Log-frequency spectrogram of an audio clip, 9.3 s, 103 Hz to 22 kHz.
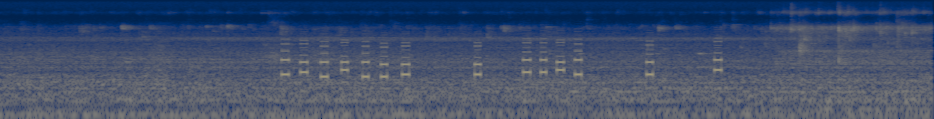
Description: DTMF, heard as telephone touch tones, dialled by hand, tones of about 70 ms, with the noise of a restroom. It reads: 6820214 4 9906 5 #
